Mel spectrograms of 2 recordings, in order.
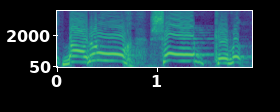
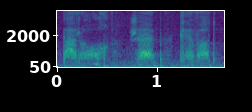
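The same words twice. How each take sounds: First: Baruch Shem Kevod chanted high and loud, slowly. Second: Baruch Shem Kevod whispered, slow, without voice. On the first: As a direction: proclaim the line aloud, drawn out and high. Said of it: "a gente faz a Baruch Shem Kevod Malchuto alto". (dito em voz alta, agudo e lento) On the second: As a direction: breathe the line like a secret. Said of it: "vamos falar baixo". (Baruch Shem Kevod sussurrado, lento e sem voz) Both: Retold or imitated.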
